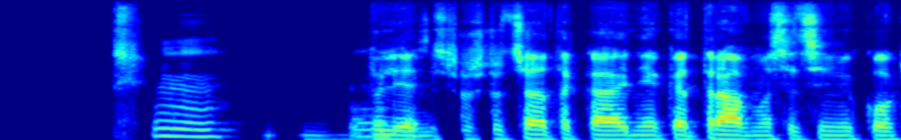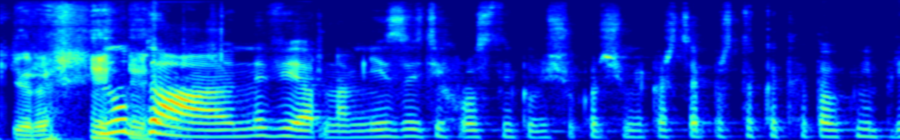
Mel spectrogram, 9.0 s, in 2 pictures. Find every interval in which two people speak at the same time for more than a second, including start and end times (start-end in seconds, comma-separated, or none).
none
